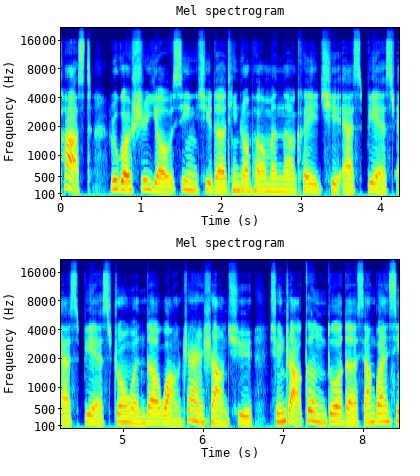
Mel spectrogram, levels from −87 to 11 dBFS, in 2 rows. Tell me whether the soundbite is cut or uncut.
cut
